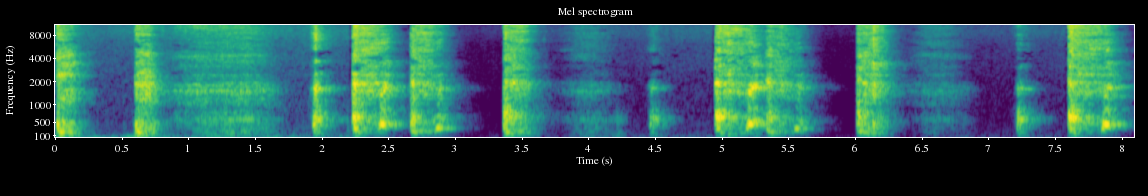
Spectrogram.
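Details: Repeated harsh coughs in close bursts with short pauses and a throat-clearing quality from a girl in a quiet room: coughing.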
